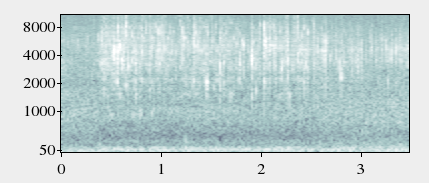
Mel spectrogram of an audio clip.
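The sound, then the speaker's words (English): Water trickles and splashes steadily over rocks in a shallow stream coming from the fells, with not much water flowing, a continuous bubbling flow with bright spattering detail, with no voices. “Yeah, there's not an awful lot of water coming over here at the moment”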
